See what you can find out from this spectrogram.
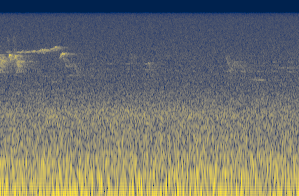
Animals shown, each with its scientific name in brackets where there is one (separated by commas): Black-throated Green Warbler (Setophaga virens), Ovenbird (Seiurus aurocapilla), Red-eyed Vireo (Vireo olivaceus), Red-breasted Nuthatch (Sitta canadensis)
